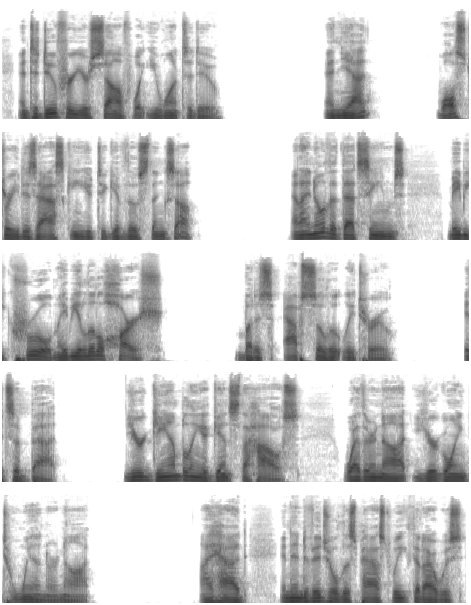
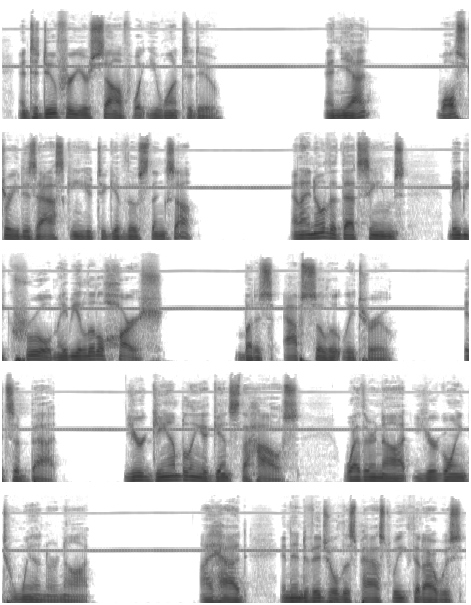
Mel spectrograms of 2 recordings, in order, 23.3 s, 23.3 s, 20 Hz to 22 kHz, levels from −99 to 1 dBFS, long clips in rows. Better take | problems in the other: first | high-pitched whine; faint; throughout; 2.5 kHz, 25 dB below the speech

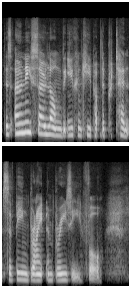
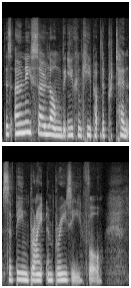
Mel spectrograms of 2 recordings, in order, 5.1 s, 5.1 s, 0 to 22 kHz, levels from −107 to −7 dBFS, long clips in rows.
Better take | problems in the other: second | thin; very slightly; fading below 300 Hz

